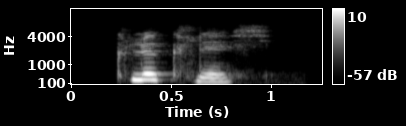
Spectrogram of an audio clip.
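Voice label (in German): "glücklich", German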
